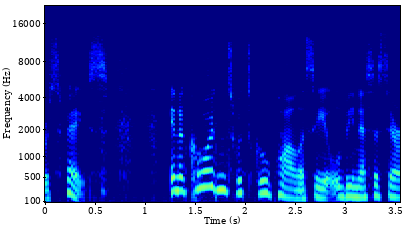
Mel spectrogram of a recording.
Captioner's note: sniffles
